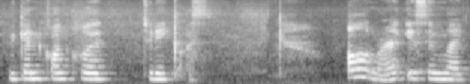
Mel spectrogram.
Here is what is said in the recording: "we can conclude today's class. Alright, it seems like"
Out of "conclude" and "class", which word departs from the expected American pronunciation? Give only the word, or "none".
class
